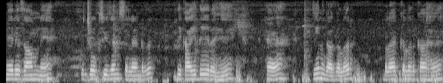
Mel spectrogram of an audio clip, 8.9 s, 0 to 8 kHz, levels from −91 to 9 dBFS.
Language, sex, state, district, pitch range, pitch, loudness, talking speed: Hindi, male, Haryana, Rohtak, 145-165 Hz, 155 Hz, -15 LUFS, 100 wpm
